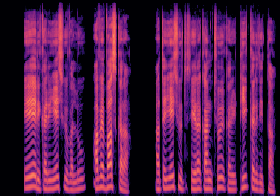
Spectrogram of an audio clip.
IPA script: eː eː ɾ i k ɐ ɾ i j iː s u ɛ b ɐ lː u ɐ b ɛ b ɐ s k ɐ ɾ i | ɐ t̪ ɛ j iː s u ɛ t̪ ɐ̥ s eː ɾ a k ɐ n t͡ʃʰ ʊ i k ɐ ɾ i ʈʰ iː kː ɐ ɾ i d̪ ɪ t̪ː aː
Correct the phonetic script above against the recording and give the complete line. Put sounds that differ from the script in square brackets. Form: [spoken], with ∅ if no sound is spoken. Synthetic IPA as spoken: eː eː ɾ i k ɐ ɾ i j iː s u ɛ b ɐ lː u ɐ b ɛ b ɐ s k ɐ ɾ [a] | ɐ t̪ ɛ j iː s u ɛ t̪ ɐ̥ s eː ɾ a k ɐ n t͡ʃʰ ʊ i k ɐ ɾ i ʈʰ iː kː ɐ ɾ i d̪ ɪ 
